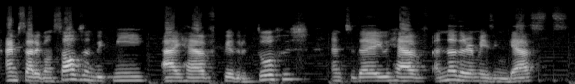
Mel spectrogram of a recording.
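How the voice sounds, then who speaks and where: A woman hosting an interview podcast with a Portuguese accent. Her voice is a touch low yet bright and forward, in an introducing, presenting style, with music faintly behind her. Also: normal speed, poor audio. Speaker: podcast host.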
